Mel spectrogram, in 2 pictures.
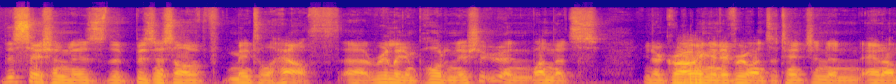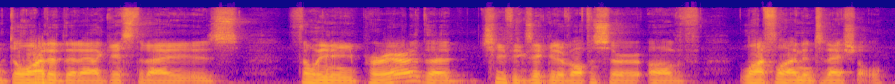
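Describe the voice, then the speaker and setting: Quick-talking man hosting a podcast. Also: mid-range voice, fairly even intonation. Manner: friendly, conversational, fluent. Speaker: podcast host. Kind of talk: interview hosting.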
